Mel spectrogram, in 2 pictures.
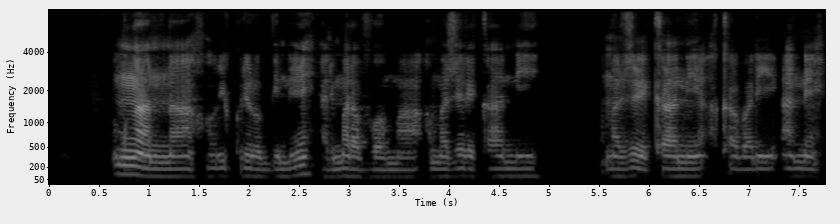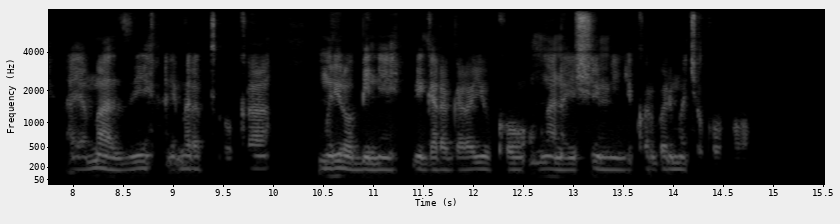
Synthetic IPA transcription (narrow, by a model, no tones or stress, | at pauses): umŋaːnauɾikuɾiɾo̞binehaɾimaɾavuamaːmaʒeɾekani | amaʒe̞ɾekʰaniakʰaβaɾiʔane̞ | ajamaːzihaɾimaɾatuɾukʰa | muɾiɾo̞bineβiɡaɾaɡaɾajuːkʰo̞umŋaːnajiʃiːmiiɟikʰo̞ɾɡwaɾimocokoko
